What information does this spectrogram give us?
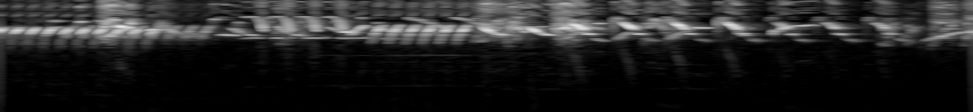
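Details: Canary in full song: fast rolling trills and rapid repeated high notes, shifting between buzzy runs and bright whistled phrases, about four notes a second, with faint low background rumble.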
